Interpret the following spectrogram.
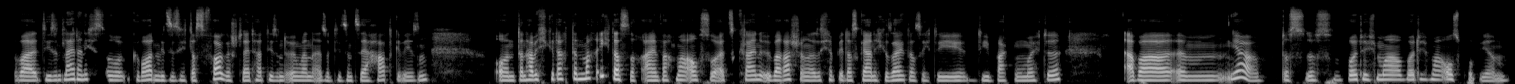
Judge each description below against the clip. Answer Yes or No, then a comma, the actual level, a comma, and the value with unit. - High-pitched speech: Yes, high, 195 Hz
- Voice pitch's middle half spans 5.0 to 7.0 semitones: No, narrow, 2.6 semitones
